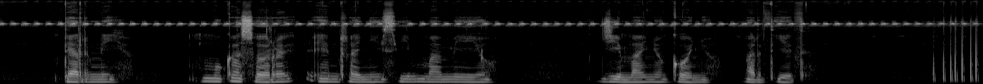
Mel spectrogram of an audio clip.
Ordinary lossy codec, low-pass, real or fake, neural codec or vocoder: none; none; real; none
